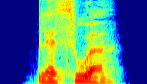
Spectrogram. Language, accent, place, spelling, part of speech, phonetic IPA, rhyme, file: German, Germany, Berlin, Blessur, noun, [blɛˈsuːɐ̯], -uːɐ̯, De-Blessur.ogg
- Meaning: injury, wound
